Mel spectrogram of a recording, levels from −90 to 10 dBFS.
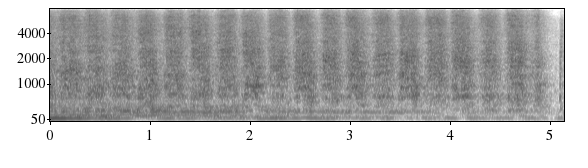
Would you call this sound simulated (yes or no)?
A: yes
